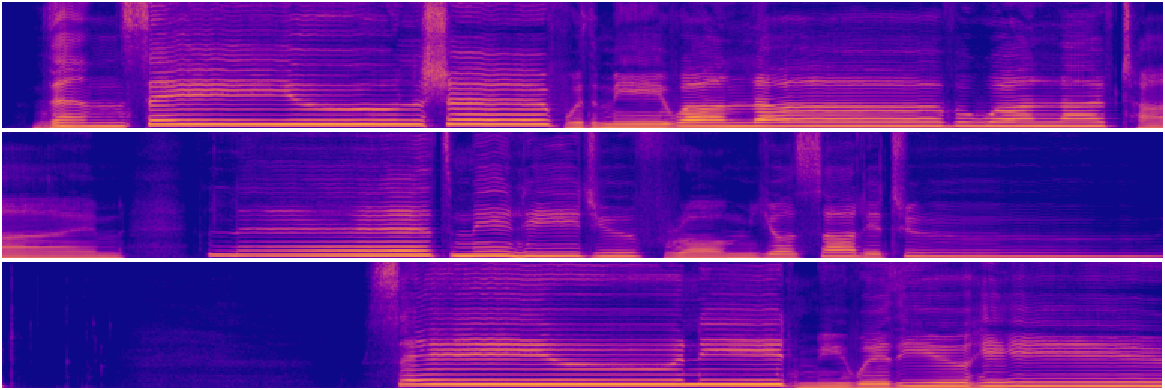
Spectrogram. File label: MXL V77 male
